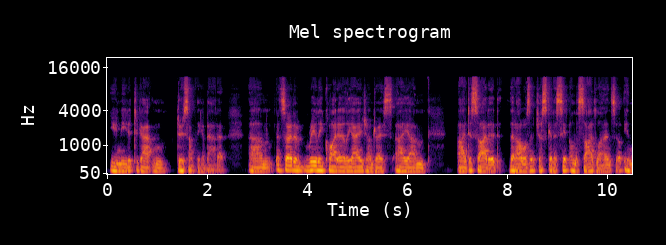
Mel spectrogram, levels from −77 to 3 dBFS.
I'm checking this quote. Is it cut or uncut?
uncut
